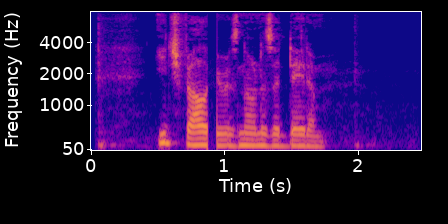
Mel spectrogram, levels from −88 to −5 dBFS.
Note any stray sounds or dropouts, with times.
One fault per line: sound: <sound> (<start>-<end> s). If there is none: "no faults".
sound: dropout (0.9-0.9 s)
